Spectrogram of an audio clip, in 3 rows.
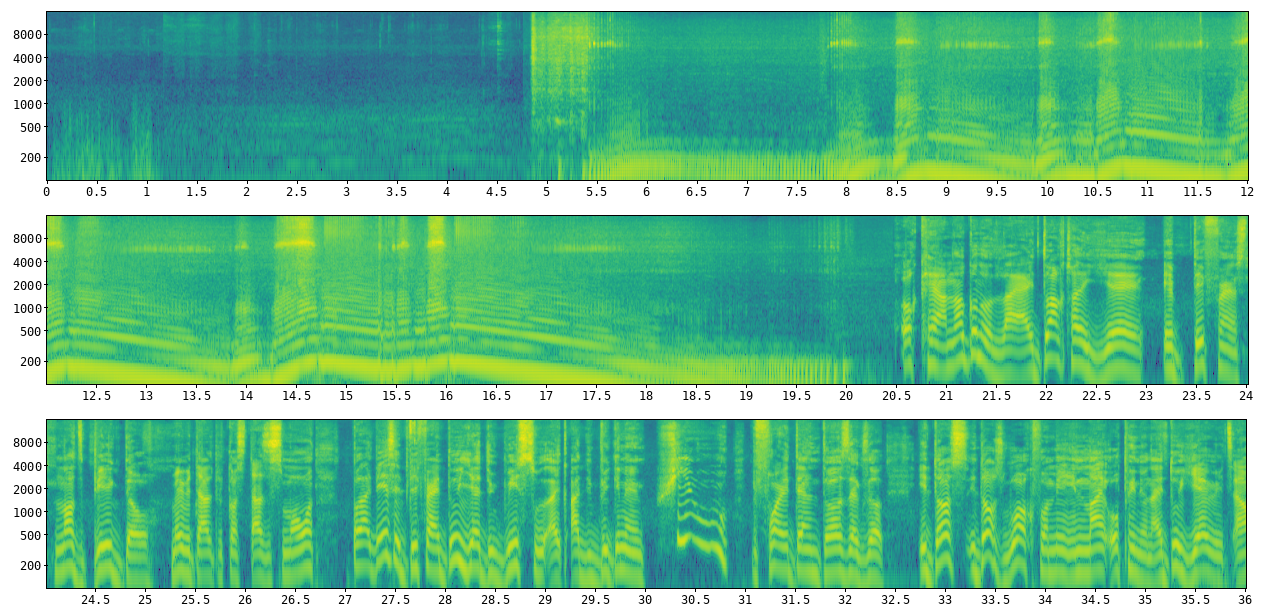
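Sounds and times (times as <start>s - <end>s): car engine revving: 1.6s - 20.5s.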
